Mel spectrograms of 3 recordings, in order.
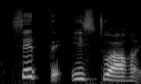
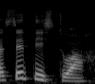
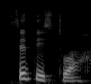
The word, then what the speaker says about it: cette histoire: 여기 발음할 때는 cette histoire 이렇게 딱딱 끊어서 읽지 않고 여기 아쉬로 시작하니까 cette histoire, cette histoire 자연스럽게 쭉 가보면 j'ai entendu parler de cette histoire.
